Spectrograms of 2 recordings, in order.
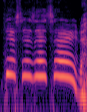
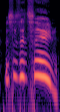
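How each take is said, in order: First: Slow, stretched, high disbelieving cry; slow drawn-out cry of disbelief; drawn-out shocked yell. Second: Shocked yell. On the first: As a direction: stretch every word out in shock. Repeats the shout drawn out. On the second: Shocked reaction while playing. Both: Real, not acted.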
